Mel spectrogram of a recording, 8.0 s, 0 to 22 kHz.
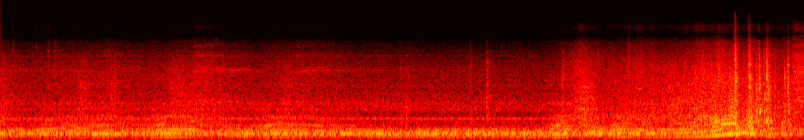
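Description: Can-Am Maverick X3's turbocharged three-cylinder engine running steadily, then revving up about six seconds in as the stuck machine tries to climb, with a few sharp clicks near the end. Its Smart-Lock front differential is not locking and a front tire is not pulling, which the driver takes for a broken differential.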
